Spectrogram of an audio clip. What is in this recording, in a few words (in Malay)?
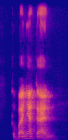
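"kebanyakan", Malay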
